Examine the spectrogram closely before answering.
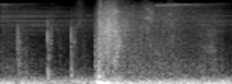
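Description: A heavy thud sounds as a body lands on the floor.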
